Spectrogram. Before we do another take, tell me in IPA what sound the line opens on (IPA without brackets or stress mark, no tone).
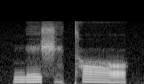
ŋ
